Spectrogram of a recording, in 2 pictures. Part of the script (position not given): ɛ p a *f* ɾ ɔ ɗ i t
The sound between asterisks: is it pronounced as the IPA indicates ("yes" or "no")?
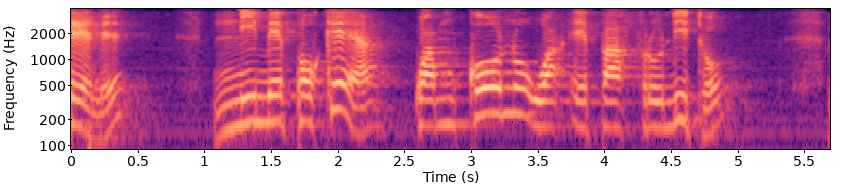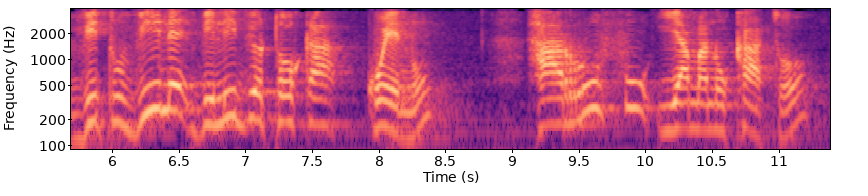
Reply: yes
